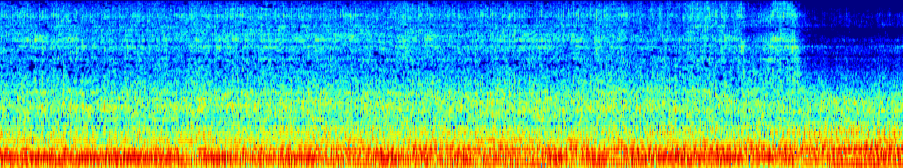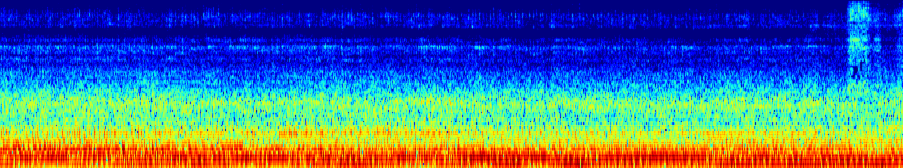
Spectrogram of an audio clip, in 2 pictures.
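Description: A power mixer whirs steadily, churning wet cement.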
